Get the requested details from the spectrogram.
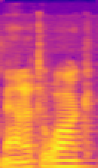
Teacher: it has 4 syllables and has stress on the first and the last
